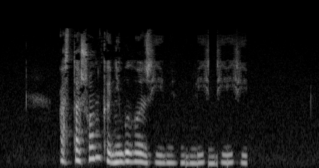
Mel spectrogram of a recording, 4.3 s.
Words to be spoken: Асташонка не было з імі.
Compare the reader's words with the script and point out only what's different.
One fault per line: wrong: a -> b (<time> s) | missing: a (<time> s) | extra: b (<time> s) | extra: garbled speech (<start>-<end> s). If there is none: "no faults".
extra: garbled speech (2.4-3.3 s)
